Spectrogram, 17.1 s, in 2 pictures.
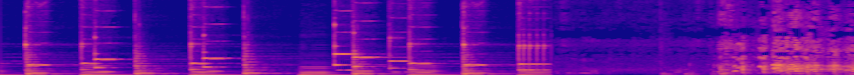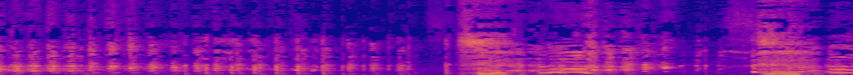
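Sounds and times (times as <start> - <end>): person giggling: 10.6 - 14.7, 15.3 - 17.0.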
